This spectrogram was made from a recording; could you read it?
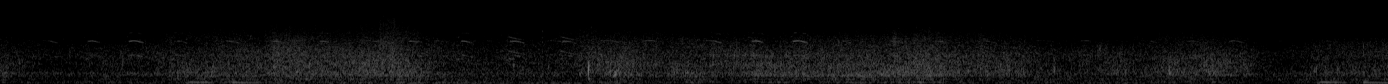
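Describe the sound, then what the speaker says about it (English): A steady, distant wash of surf rolls on continuously, broad and hissing with gentle swells in loudness, no voices. "the rhythmic sound of the waves"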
